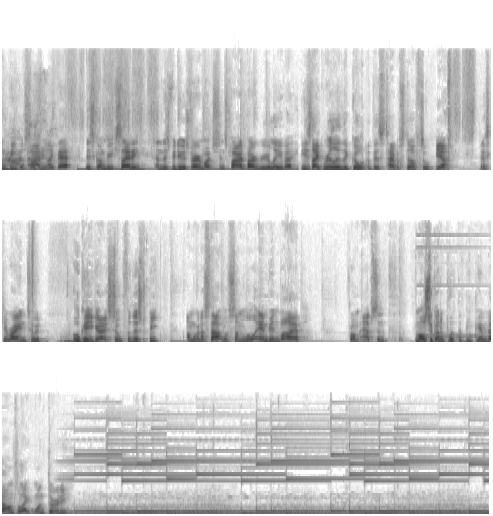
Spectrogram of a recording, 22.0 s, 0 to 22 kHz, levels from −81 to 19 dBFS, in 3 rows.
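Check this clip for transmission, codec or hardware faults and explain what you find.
Five brief codec glitches from damaged data in a compressed stream occur at 4.02, 6.32, 9.46, 13.55 and 19.79 s. Corrupted bytes make the decoder misread frames and lose sync until the next frame header. Each sounds like a tiny chirp or blip, showing as a thin vertical broadband stripe on a spectrogram and a sharp discontinuity in the waveform.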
